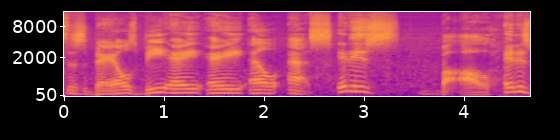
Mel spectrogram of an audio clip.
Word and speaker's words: Baal: Commandments of the Lord and Then followed after Bales now I want to pause I'm going to pronounce this Bales b a a LS it is Bal it is Bal that is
